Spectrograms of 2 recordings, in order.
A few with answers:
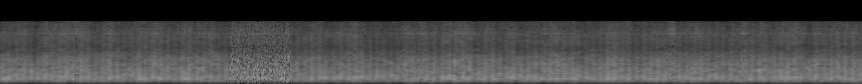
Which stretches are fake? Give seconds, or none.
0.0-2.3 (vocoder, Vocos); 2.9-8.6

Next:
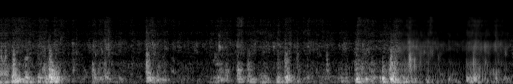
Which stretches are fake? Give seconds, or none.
4.0-5.1 (vocoder, Vocos)

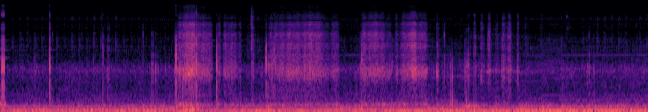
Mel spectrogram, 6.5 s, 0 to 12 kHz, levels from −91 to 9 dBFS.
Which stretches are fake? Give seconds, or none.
4.5-5.6 (codec, SNAC)

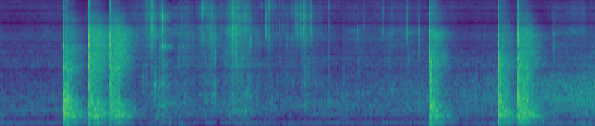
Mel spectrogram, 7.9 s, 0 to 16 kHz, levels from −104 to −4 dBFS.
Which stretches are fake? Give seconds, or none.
0.0-0.9 (codec, SNAC); 1.6-7.9

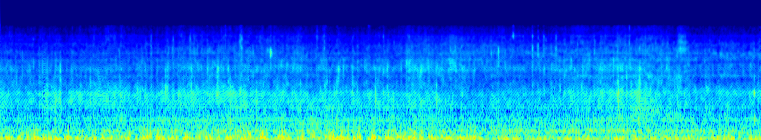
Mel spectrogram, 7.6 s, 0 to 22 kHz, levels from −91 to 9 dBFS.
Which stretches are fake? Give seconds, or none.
0.0-7.6 (vocoder, Vocos)

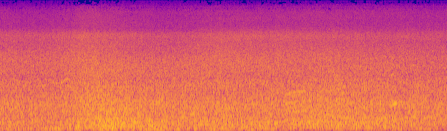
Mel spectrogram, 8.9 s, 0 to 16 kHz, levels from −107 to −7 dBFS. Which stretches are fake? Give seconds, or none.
none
